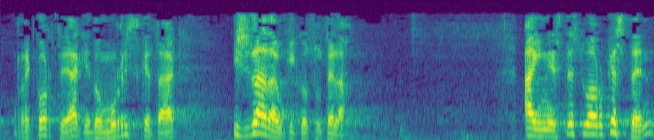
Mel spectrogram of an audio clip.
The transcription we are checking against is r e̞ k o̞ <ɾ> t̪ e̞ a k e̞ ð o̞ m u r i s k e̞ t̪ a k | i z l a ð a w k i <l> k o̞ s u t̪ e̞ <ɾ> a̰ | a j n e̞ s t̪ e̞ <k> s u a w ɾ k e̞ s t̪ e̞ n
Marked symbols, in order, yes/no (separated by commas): yes, no, no, no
